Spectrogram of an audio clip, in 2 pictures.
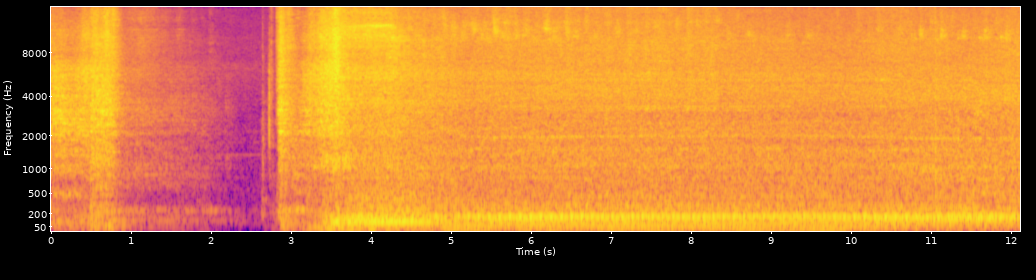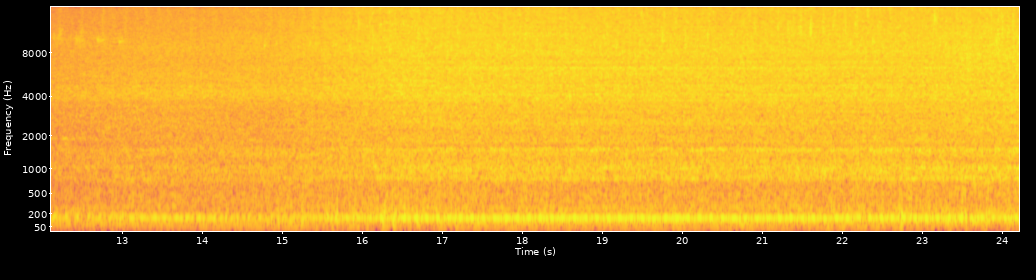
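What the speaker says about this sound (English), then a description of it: "We're gonna do a fire up and see if we rebuilt it correctly." A GM TBI engine with a freshly rebuilt throttle body cranks briefly after a short silence, catches and settles into a steady, close idle that holds evenly with a low constant drone throughout.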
